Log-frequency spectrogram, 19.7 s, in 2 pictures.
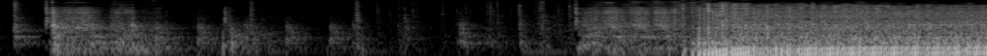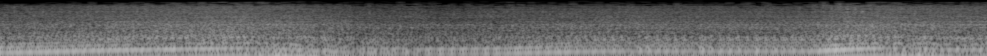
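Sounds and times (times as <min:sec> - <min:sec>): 
Farmall tractor: 0:00.4 - 0:01.6, 0:05.7 - 0:19.7.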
